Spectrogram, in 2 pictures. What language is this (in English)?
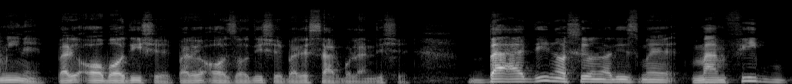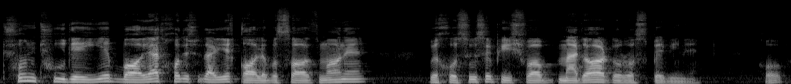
Persian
